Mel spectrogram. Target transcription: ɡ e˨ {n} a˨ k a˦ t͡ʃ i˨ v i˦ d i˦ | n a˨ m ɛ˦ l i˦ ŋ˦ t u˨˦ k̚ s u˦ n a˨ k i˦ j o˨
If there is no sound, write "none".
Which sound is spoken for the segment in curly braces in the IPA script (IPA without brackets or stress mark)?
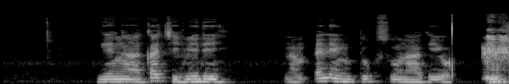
ŋ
